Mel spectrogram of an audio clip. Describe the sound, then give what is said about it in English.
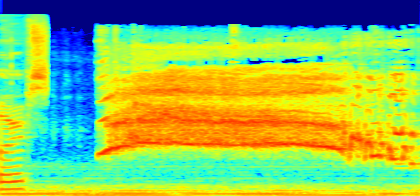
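In a horror film, a woman lets out a loud, piercing scream as she finds a corpse in a dark basement. It is high and sustained for about two and a half seconds before breaking off, over a low rumbling background. “That's out the most blood-curdling scream.”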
